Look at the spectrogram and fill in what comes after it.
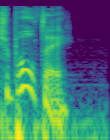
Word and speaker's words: Chipotle: Yeah, it's Chipotle.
